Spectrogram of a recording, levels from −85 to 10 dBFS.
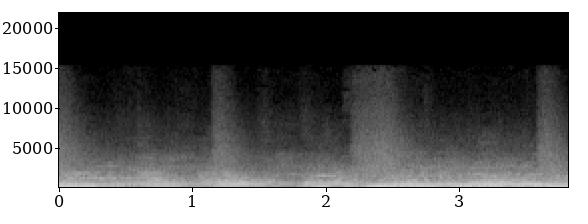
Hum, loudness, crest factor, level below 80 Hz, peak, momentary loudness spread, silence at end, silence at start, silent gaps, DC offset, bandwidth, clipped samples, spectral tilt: none; -15 LUFS; 14 dB; -60 dBFS; 0 dBFS; 6 LU; 0 s; 0 s; none; under 0.1%; 11 kHz; under 0.1%; -6.5 dB/octave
